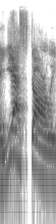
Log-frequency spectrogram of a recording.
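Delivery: screamed out, pitched high. Retelling a pitch meeting's reaction: screaming in the Lee Daniels way. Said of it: "screaming in the Lee Daniels way".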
